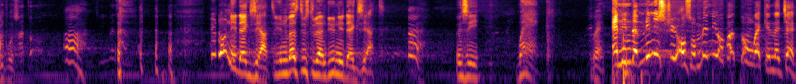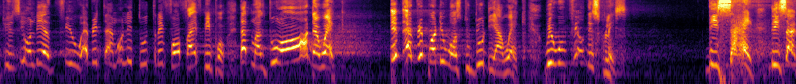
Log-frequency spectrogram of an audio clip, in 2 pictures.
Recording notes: Preached at The Qodesh. Encounter Service.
